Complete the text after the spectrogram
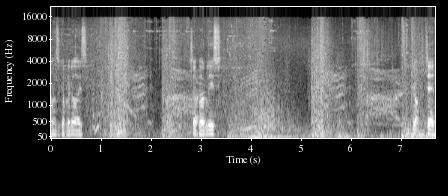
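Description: Gunshots pop rapidly.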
